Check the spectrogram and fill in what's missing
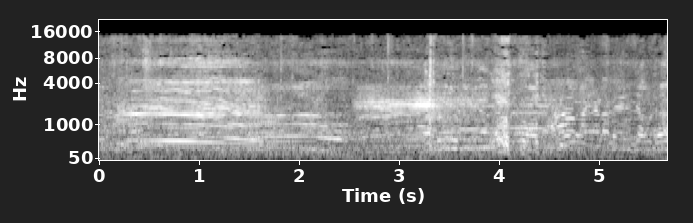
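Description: Heifer and bull calves at a busy cattle market moo in drawn-out, wavering calls over a steady crowd murmur, with people talking nearby throughout.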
